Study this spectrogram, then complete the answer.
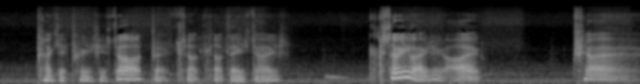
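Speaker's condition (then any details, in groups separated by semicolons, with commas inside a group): Facioscapulohumeral muscular dystrophy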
